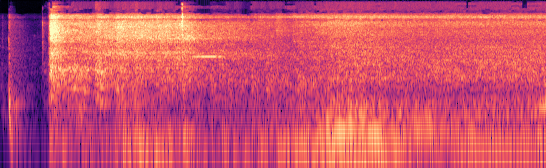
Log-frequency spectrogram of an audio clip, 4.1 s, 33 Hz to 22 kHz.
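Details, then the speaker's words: 2009 Ford Focus with CAN-bus U-codes (U1900, U2510 and others), immobilizer, ignition lock or cluster suspected, codes cleared, very low fuel: short crank catches into an uneven, wavering idle that settles after a second or two; cause unclear. "Oh, played up a little bit, innit? I know, I was wondering what that was for a minute, but there is no fuel in it"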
